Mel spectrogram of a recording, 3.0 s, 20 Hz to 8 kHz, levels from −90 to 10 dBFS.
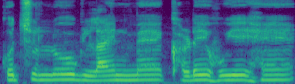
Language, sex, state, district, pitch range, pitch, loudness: Hindi, male, Madhya Pradesh, Katni, 175-180 Hz, 180 Hz, -15 LUFS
